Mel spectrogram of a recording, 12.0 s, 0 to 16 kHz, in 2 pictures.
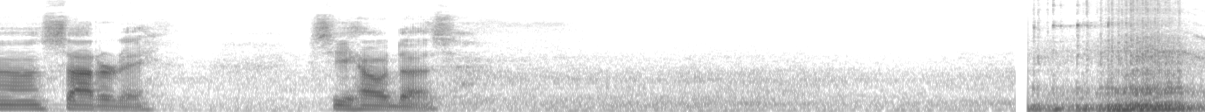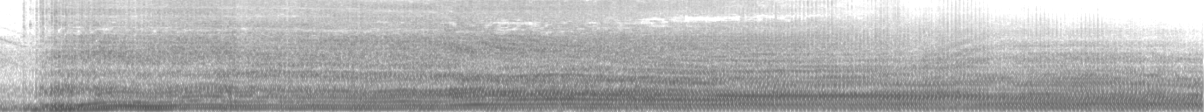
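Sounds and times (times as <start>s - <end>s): jet boat engine revving: 5.2s - 12.0s.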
